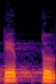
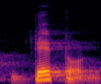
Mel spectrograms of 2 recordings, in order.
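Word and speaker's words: debtor: হিন তারপরে ডেটর ডেটর এখানে আমরা ডেপটর বলতাম না ডেটর ডেটর তারপর আসেন ডাউটেবল ডাউটেবল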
